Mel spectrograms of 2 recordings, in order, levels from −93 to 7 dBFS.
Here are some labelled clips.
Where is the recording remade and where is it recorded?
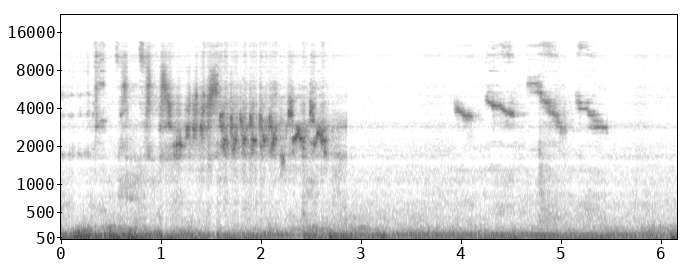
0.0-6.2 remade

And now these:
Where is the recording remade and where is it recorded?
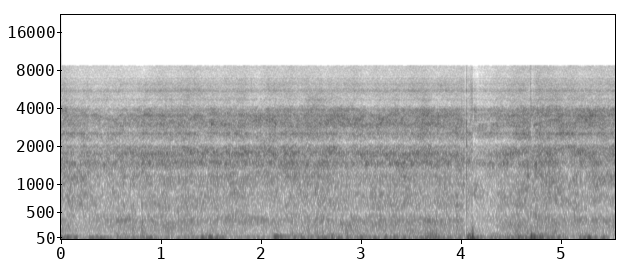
0.0-5.5 remade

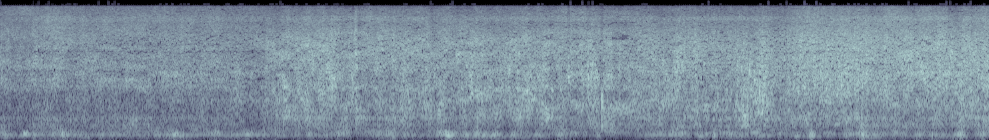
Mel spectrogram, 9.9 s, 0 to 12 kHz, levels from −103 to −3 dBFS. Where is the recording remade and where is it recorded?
0.0-6.8 remade; 6.8-8.6 recorded; 8.6-9.9 remade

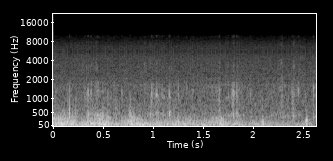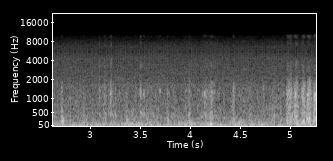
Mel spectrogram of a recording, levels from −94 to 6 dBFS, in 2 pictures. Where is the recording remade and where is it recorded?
0.0-5.3 recorded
